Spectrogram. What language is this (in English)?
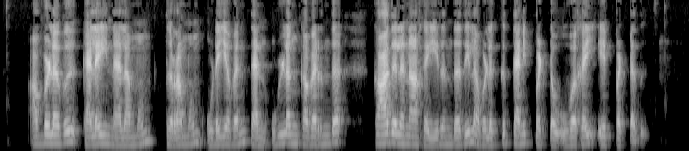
Tamil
